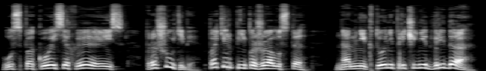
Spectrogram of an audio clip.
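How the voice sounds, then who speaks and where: A man's voice: a little high, very animated, measured pace, dark tone, slightly rough, voice pushed up, exaggerated voice. A man voicing a pleading young woman. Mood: soothing. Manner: pleading, soothing.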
